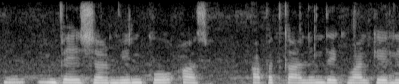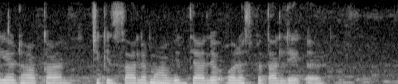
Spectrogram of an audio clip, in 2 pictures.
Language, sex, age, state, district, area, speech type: Hindi, female, 18-30, Madhya Pradesh, Harda, urban, read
